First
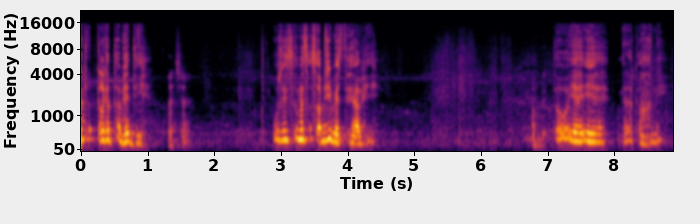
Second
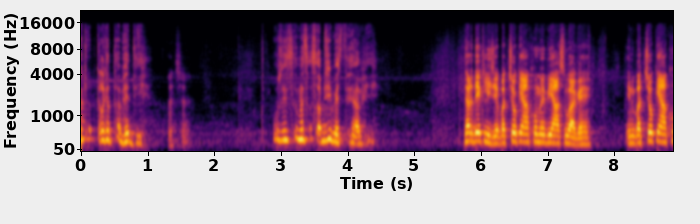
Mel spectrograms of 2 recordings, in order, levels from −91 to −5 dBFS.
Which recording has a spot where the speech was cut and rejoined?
second; 1 cut; at 5.7 s

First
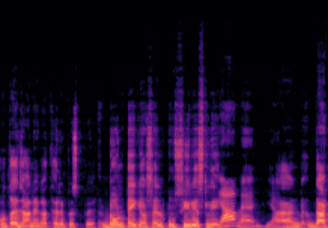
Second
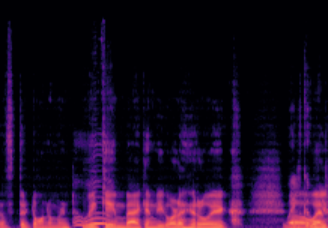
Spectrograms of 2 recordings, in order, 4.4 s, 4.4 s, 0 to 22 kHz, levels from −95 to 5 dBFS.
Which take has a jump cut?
first; 1 cut; at 1.3 s

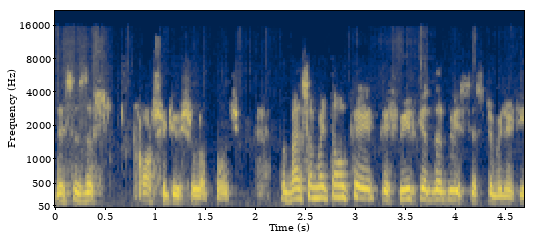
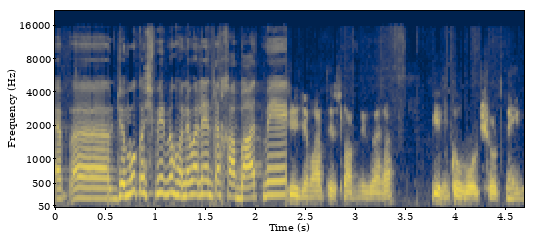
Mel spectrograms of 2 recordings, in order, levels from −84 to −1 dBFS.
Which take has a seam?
second; 1 cut; at 2.3 s

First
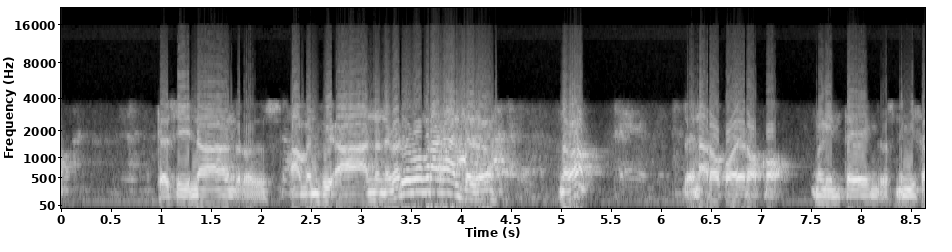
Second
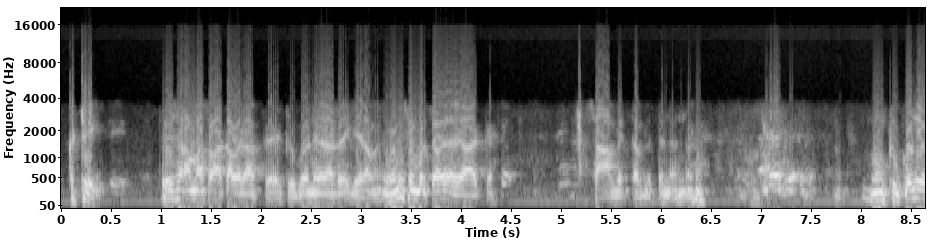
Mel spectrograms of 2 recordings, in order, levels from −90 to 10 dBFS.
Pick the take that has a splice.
second; 1 cut; at 7.6 s

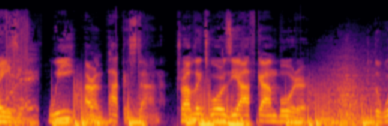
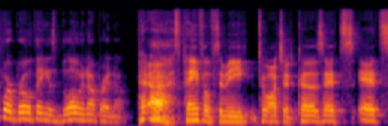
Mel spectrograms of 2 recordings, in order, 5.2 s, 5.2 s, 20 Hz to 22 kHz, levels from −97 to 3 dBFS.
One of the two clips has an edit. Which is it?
second; 1 cut; at 1.7 s

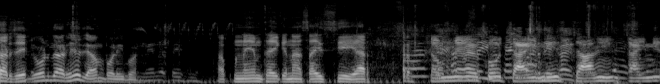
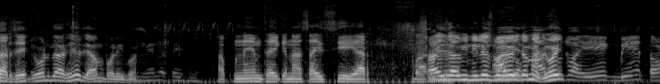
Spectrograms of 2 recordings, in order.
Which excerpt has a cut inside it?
first; 1 cut; at 4.1 s

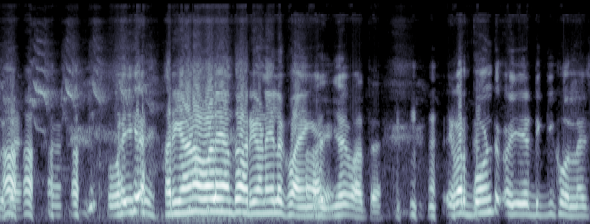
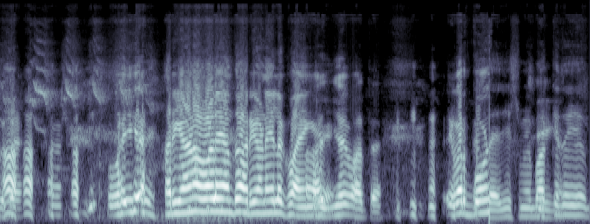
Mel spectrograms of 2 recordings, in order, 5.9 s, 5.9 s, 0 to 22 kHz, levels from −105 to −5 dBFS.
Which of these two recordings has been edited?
second; 1 cut; at 4.9 s

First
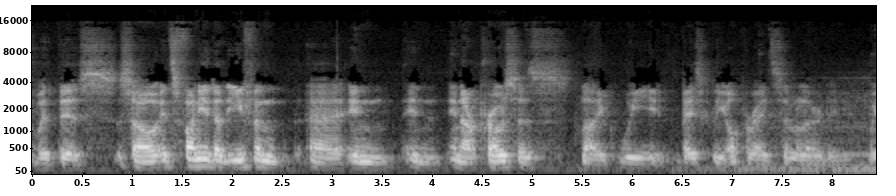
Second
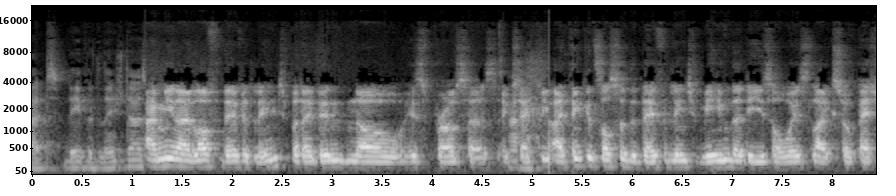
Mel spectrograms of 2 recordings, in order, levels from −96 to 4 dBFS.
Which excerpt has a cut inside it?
second; 2 cuts; at 1.1 s, 5.2 s

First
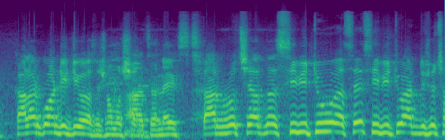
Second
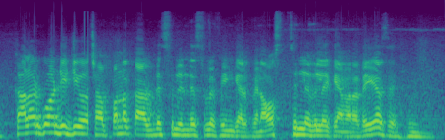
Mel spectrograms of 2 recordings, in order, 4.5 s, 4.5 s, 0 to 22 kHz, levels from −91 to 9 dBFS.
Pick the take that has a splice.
second; 1 cut; at 0.9 s

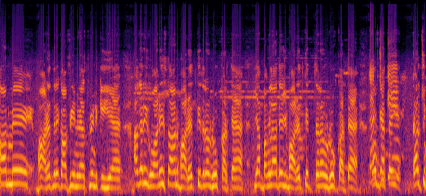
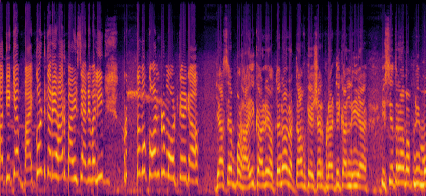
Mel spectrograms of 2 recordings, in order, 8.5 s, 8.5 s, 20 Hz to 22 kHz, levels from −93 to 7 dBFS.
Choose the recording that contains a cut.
second; 1 cut; at 2.5 s

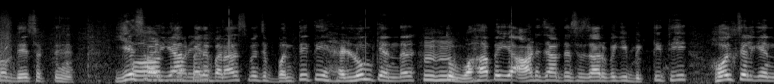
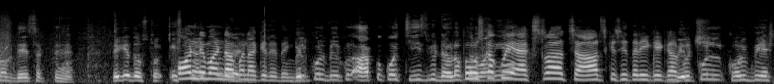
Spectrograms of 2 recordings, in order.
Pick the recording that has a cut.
first; 1 cut; at 1.0 s

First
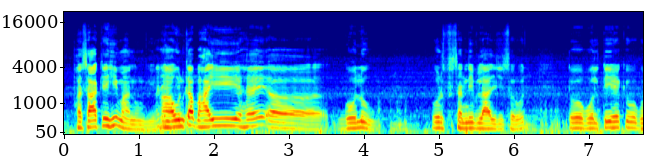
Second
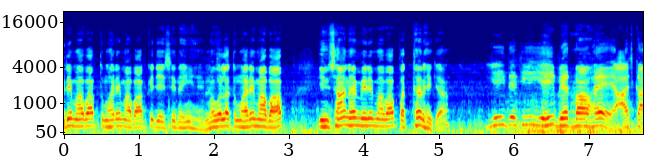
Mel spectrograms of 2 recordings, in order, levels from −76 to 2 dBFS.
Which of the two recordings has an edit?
first; 1 cut; at 1.1 s

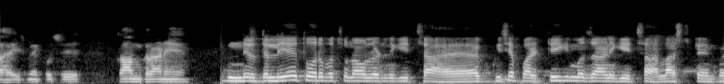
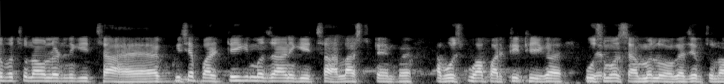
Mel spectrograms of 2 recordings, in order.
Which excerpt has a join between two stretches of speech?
first; 1 cut; at 2.2 s

